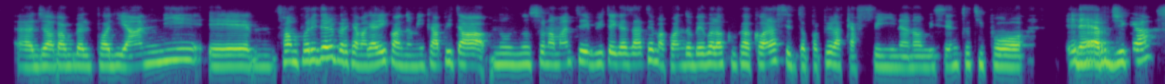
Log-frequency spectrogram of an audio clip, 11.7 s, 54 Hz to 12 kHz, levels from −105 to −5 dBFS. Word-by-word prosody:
uhm, 160 -1 -4
già 175 +1 +1
da 175 +1 +1
un 175 - -8
bel 175 -1 -2
po' 175 0 0
di 175 0 -4
anni 235 +9 -3
e, 175 0 +2
mhmm, 170 0 -14
fa 225 - +1
un 225 - -3
po' 235 - -1
ridere 285 +5 +5
perché, 220 -5 -1
magari, 185 +4 +2
quando 195 -6 -1
mi 180 +1 -12
capita 185 0 +3
no 195 -1 -6
non 190 +1 -6
sono 200 0 -4
amante 195 +5 -4
di 220 - +3
bibite 200 +1 -4
gasate, 195 +4 0
ma 185 -7 -4
quando 180 +1 -3
bevo 190 +1 0
la 190 - +4
Coca-Cola 190 +2 +1
sento 195 -7 -7
proprio 180 +4 -6
la 185 -1 +1
caffeina, 165 0 -9
no, 160 0 -5
mi 160 0 -11
sento, 180 +4 -9
tipo, 170 -4 +1 0.4
energica, 220 +4 +4
190 Hz, 205 wpm, -24 LUFS, 175-210 Hz, 0.4 s, ridere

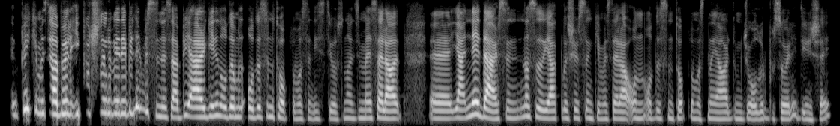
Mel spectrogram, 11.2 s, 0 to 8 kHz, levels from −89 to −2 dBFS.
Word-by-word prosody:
E, 270 - -9
peki, 400 -4 +4
mesela, 300 -1 +6
böyle, 300 -2 +4
ipuçları 315 0 -3
verebilir 305 +8 +2
misin? 345 -10 -4
Mesela 220 -2 0
bir 265 - -3
ergenin 225 +3 +5
odamı 225 -1 +1
odasını 225 +1 -3
toplamasını 180 -2 -6
istiyorsun, 175 +1 -11
hani, 190 -1 -8
s 195 - -11
mesela, 190 -2 +3 0.4
eee, - - -3 0.2
yani, 200 +3 +1
ne 285 -2 +7
dersin, 190 +1 +3
nasıl 235 -3 -2
yaklaşırsın 190 +1 -4
ki 180 0 -10
mesela, 175 0 -3
onun 190 -1 -7
odasını 185 -1 -10
toplamasına 185 -2 -8
yardımcı 175 0 -6
olur, 175 +3 -7
bu 170 - -17
söylediğin 165 0 -5
şey? 170 +8 -9
195 Hz, 175 wpm, -22 LUFS, 180-235 Hz, 0.4 s, ne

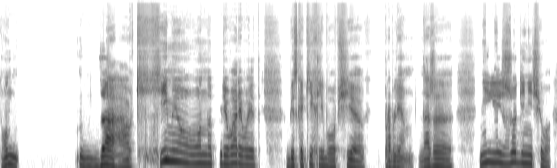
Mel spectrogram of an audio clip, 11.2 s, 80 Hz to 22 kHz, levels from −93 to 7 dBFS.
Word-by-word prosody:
он 145 +1 +1 1.2
Да, 135 +2 +5 0.3
а 115 - -4
кх 120 - -8
химию 220 0 +3
он 170 -3 -1
переваривает 160 -3 0 0.5
без 130 +1 -1
каких-либо 135 -1 -3
вообще 115 -3 -1 0.4
проблем. 100 -6 -4
Даже 125 +1 -1 0.5
ни 190 +3 +1
изжоги, 180 +2 0
ничего. 145 - -2
140 Hz, 80 wpm, -23 LUFS, 120-170 Hz, 1.2 s, Да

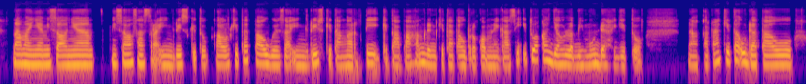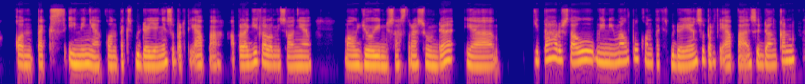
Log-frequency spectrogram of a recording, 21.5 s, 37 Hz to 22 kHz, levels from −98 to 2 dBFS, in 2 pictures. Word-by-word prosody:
namanya 175 -2 +4
misalnya, 165 0 +3 0.2
misal 180 +1 +2
Sastra 175 -1 0
Inggris 160 +1 0
gitu, 160 -1 -4
kalau 160 -1 -1
kita 205 +6 -2
tahu 175 -3 +2
bahasa 155 -1 -1
Inggris, 155 +5 +1
kita 150 - -4
ngerti, 155 +4 -1
kita 150 -1 -4
paham 165 +5 -1
dan 160 -3 0
kita 160 +1 -4
tahu 155 0 -2
berkomunikasi, 150 0 -3
itu 245 -2 0
akan 230 -1 +1
jauh 170 -3 +1
lebih 155 0 -1
mudah, 170 0 0
gitu. 150 0 -5 0.7
Nah, 155 - -3
karena 190 +8 -3
kita 230 -1 +1
udah 185 -5 +3
tahu 165 0 +2 0.3
konteks 165 0 0
ininya, 170 -3 +3
konteks 160 +1 -3
budayanya 160 +2 +2
seperti 160 -4 -1
apa, 170 +1 -3
apalagi 160 +5 +1
kalau 175 -6 0
misalnya, 155 0 -2 0.5
mau 160 0 +1
join 160 -1 +4
Sastra 165 0 -1
Sunda, 170 +6 +2 0.2
ya 150 -3 0 0.5
kita 235 +4 +1
harus 235 -3 +2
tahu 220 +3 +4
minimal 195 0 +1
tuh 255 - 0
konteks 180 -6 -7
budayanya 165 +3 +1
seperti 200 -3 -3
apa, 155 - -1
sedangkan 180 +7 0
165 Hz, 150 wpm, -23 LUFS, 155-185 Hz, 0.7 s, namanya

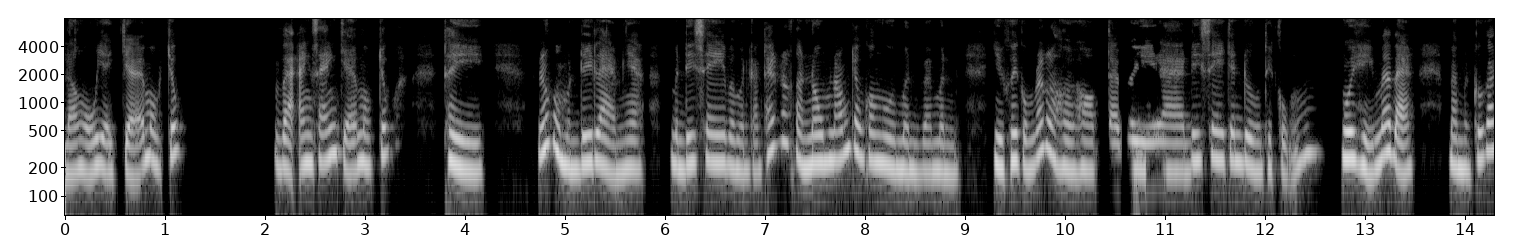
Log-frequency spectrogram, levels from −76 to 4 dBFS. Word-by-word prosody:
lỡ 175 +1 -2
ngủ 185 +1 0
dậy 190 -3 -1
trễ 180 +1 -1
một 235 -5 -1
chút 275 +2 0 0.9
và 210 -3 -1
ăn 215 +4 +1
sáng 240 +5 0
trễ 190 -5 -2
một 225 0 +1
chút, 270 +1 -2 0.5
thì 195 -5 +3 0.5
lúc 315 +6 +2
mà 300 - +5
mình 205 -4 +3
đi 220 +2 +4
làm 205 -6 +1
nha, 195 +1 -1 0.3
mình 215 -4 0
đi 215 +2 +2
xe 225 -1 +1
và 210 - -1
mình 190 -1 -2
cảm 185 0 -8
thấy 300 - -1
rất 370 -2 -6
là 240 - +2
nôn 225 +2 +4
nóng 255 +6 +1
trong 295 -5 +1
con 235 -2 +1
người 210 -3 +2
mình 190 -1 0
và 185 0 -5
mình 180 -2 -2 0.4
nhiều 210 -3 +4
khi 235 +3 +3
còn 205 -2 -2
rất 285 +6 0
là 295 -5 +1
hồi 200 -3 0
hộp, 190 0 -3
tại 185 -1 -4
vì 195 -1 +3 0.2
là 185 -1 -3
đi 230 +6 0
xe 240 0 +1
trên 235 -2 +1
đường 205 -4 +1
thì 200 - -5
cũng 225 - -5 0.2
nguy 245 -1 +7
hiểm 205 -2 +1
á 280 +3 +5
bạn, 185 -9 +1 0.4
mà 220 - +1
mình 195 -1 +1
cứ 240 - 0
có 300 +1 +3
215 Hz, 250 wpm, -20 LUFS, 190-240 Hz, 0.9 s, nguy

